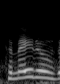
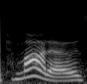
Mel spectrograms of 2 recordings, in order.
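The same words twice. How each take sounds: First: Said in the usual way. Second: "tomatoes" said as tuh-MAH-toes; alternative pronunciation. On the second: Shown as a demonstration. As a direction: say "tomatoes" with an AH in the middle. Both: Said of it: "tomatoes or tomatoes".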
